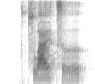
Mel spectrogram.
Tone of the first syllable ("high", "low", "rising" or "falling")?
high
